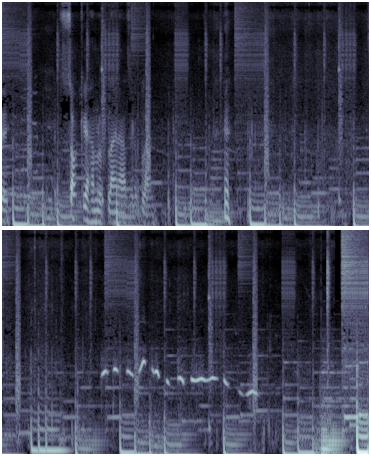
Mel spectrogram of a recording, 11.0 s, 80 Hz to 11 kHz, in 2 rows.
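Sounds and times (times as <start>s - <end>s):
background music with beat: 0.0s - 11.0s
man whistling a tune: 7.0s - 9.5s.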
